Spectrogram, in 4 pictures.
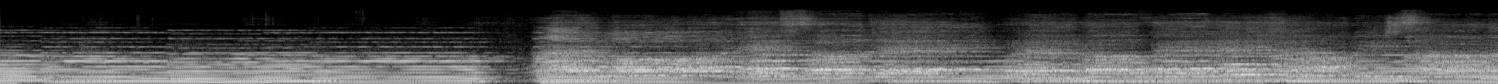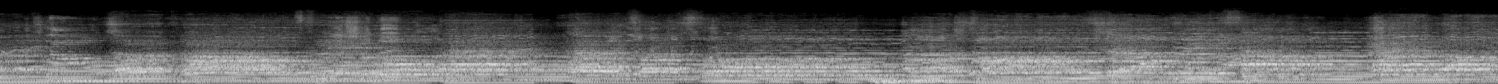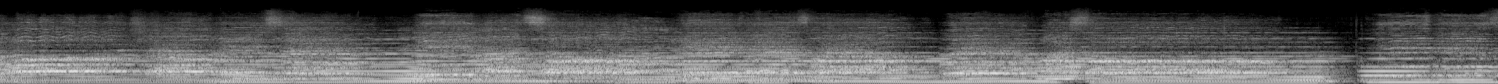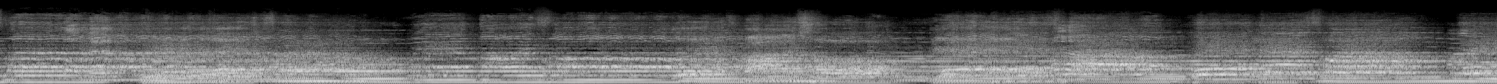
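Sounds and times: church choir singing gospel: 0.0 - 59.9
organ with held bass notes: 0.0 - 59.9.

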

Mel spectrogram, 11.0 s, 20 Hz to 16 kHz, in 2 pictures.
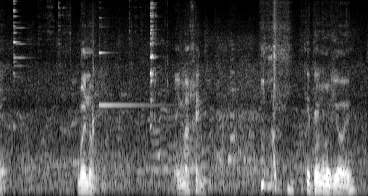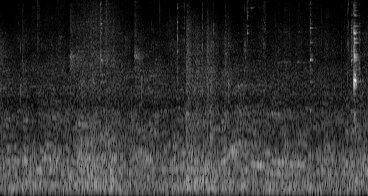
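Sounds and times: faint background talk: 0.0 - 11.0.

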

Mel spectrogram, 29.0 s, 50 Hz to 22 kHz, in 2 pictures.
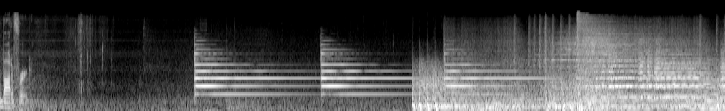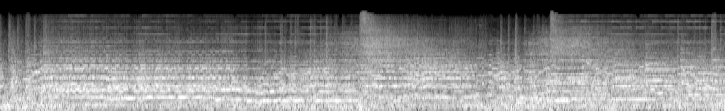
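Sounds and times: struck bell tones: 3.9 - 8.3
concert band with brass and percussion: 9.7 - 29.0.

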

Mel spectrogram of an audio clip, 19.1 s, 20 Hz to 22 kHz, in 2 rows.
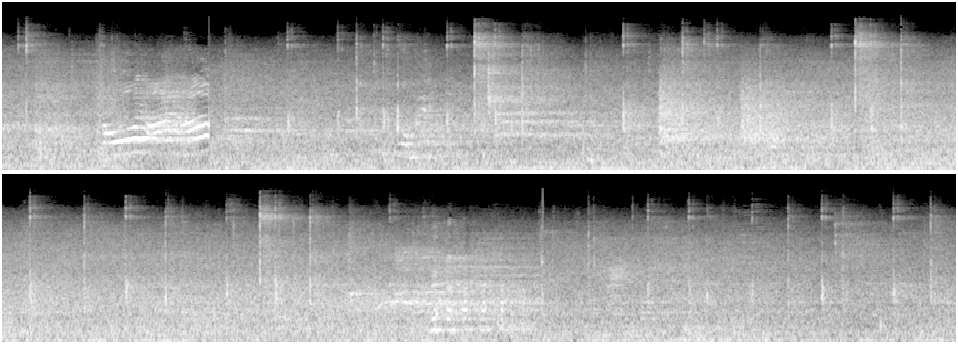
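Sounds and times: ping pong ball clicking: 0.1 - 0.4, 2.8 - 5.5, 6.2 - 9.2, 9.8 - 13.5, 15.4 - 19.0.

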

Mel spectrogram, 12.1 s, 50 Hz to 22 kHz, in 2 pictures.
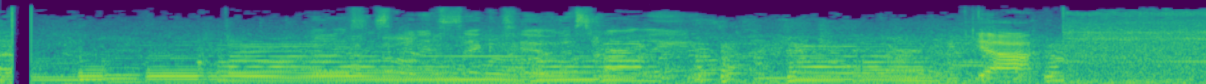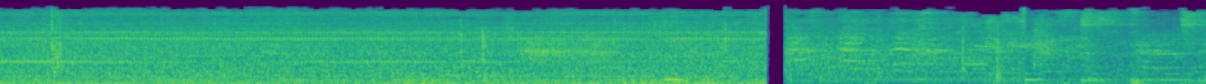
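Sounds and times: city traffic rumble: 4.9 - 9.9.

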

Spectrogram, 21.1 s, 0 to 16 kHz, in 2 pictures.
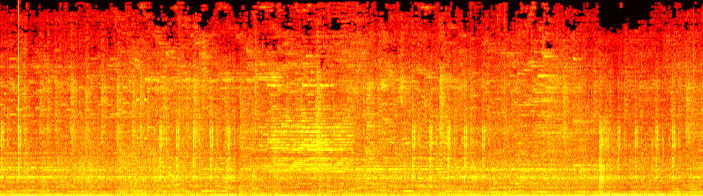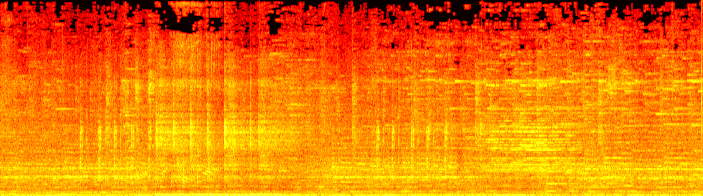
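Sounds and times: slot machine music and effects: 0.0 - 21.0.

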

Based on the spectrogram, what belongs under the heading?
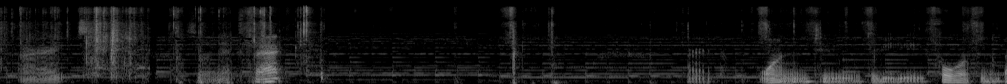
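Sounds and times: foil wrapper crackling: 0.0 - 3.2
soft background music: 0.0 - 10.0.

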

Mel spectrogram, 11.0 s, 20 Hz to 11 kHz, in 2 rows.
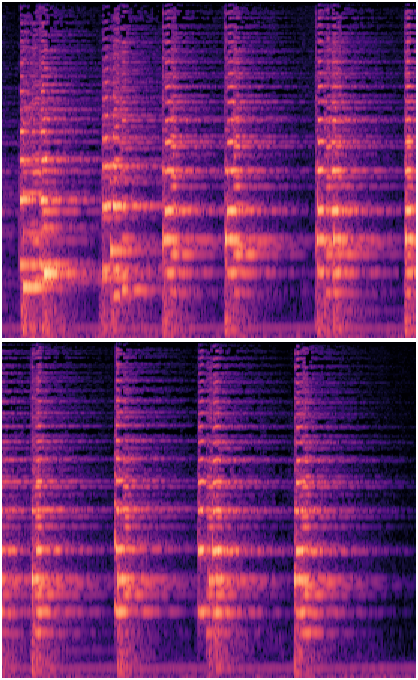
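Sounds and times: trumpet and piano chords: 0.0 - 10.8.

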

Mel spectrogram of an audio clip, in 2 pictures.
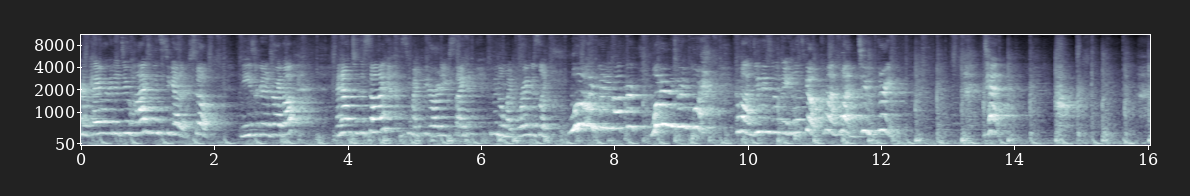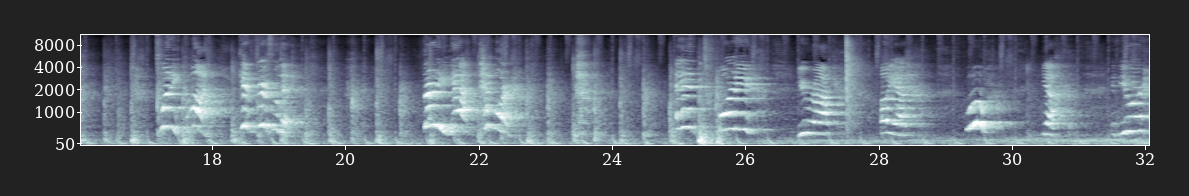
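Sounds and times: woman talking: 0.0 - 12.4, 13.5 - 14.0, 17.2 - 19.4, 21.2 - 22.7, 24.9 - 28.7, 30.4 - 32.0
feet thudding on hardwood floor: 3.6 - 26.0.

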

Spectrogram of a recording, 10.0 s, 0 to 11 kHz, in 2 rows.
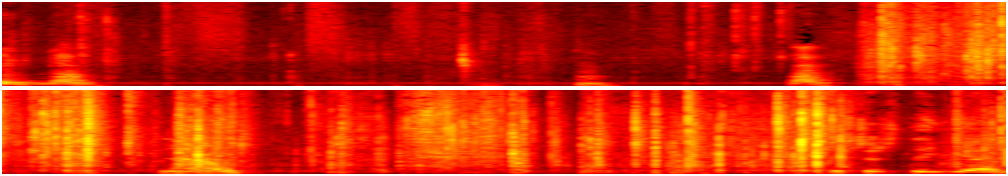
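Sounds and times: packaging crinkling: 3.7 - 10.0.

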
